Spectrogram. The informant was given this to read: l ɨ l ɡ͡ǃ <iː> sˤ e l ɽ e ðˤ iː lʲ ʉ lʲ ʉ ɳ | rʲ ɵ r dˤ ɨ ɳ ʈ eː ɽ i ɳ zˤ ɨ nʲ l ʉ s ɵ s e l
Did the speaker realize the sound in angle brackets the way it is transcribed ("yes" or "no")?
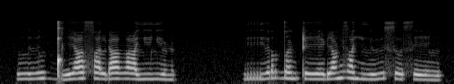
no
